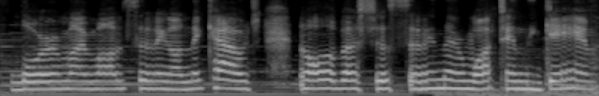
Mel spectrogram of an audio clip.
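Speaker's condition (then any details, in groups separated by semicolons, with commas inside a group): ALS; progressive degenerative muscle disease, leg symptom onset, diagnosed at 29 by Dr. Neil Schneider, Columbia; speech affected by ALS, noticeable on podcasts and shows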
